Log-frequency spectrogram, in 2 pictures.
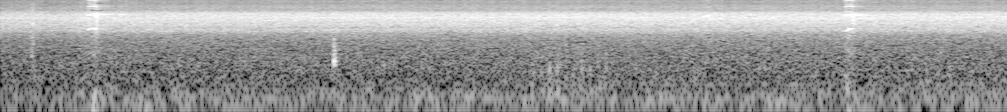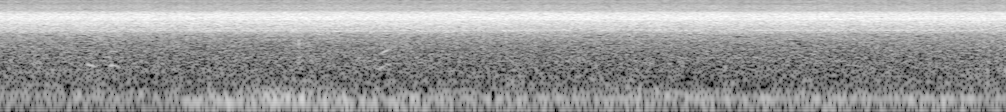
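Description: Quiet woodland ambience: a steady high hiss with two short, sharp clicks about four seconds apart.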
